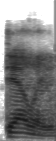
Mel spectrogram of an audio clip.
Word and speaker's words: Delhi: Yeah, it's Delhi, like as in deli meats.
